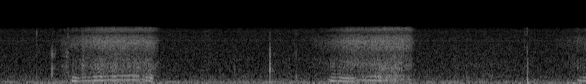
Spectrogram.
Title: Our cat Ruby snoring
